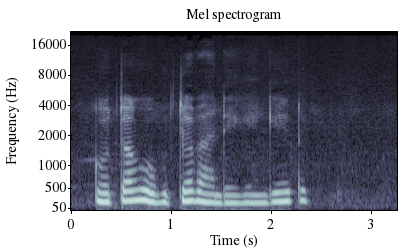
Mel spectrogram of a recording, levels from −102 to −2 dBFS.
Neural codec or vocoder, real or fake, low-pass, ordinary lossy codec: codec, 44.1 kHz, 7.8 kbps, DAC; fake; 19.8 kHz; Opus, 64 kbps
